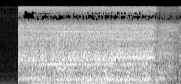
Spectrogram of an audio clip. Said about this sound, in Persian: صدای اره برقی نیروی انتظامی برای ورود به یک محل غیرقانونی استخراج بیت کوین، یکی از انواع رمزارزها.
